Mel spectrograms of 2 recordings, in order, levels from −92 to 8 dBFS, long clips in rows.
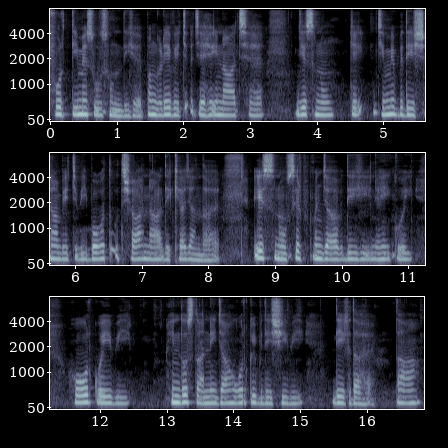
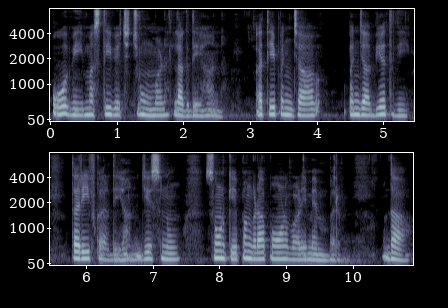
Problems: constant background noise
